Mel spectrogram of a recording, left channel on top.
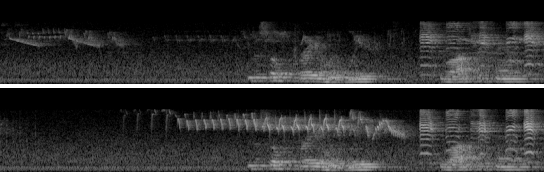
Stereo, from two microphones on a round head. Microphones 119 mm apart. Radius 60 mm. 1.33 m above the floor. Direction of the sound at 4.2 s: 50° right (ahead or behind).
